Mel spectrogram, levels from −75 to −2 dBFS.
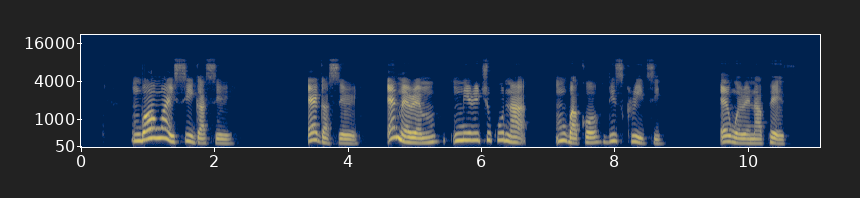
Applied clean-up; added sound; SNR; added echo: none; none; none; none.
